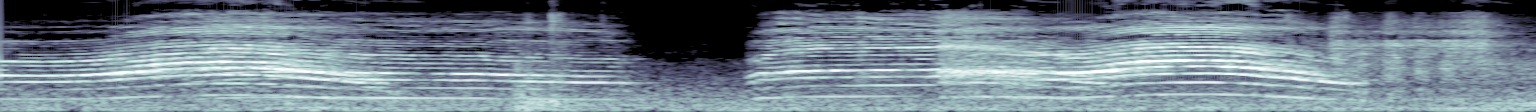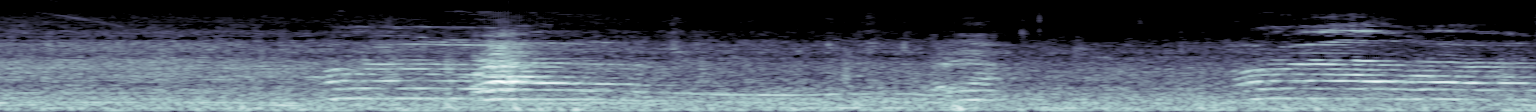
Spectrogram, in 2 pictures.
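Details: Cat with a baby-like crying voice: three loud, bending meows rise and fall in quick succession, then several shorter, quieter, plaintive meows follow at uneven intervals against a faint background hum.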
